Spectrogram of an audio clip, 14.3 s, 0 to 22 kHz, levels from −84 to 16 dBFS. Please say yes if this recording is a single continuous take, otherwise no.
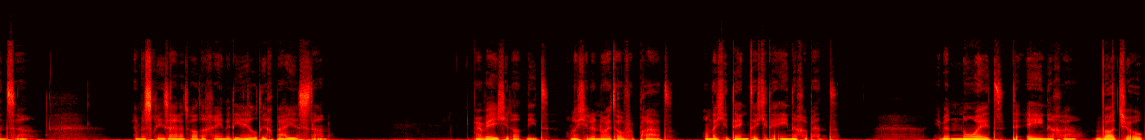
no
